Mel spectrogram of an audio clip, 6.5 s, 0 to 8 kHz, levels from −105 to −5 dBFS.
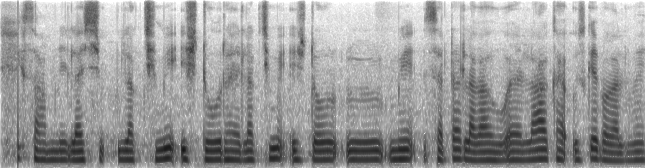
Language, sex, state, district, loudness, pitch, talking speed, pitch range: Hindi, male, Bihar, Purnia, -26 LUFS, 155 Hz, 165 wpm, 155-170 Hz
